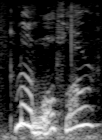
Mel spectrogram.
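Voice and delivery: very high, soft teasing coax; playful high-pitched nudge; coaxing squeak. Acted. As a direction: sweet-talk the shy bidder in a squeaky voice. Coaxing a shy bidder.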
